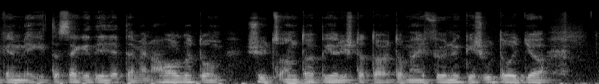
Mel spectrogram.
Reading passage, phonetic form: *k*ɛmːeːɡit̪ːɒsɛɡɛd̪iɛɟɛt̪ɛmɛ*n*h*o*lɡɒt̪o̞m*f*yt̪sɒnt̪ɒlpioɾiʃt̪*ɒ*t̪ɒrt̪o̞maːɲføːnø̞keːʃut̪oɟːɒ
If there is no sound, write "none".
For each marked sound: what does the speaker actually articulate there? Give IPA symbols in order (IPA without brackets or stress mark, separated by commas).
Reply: k, n, ɒ, ʃ, ɒ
